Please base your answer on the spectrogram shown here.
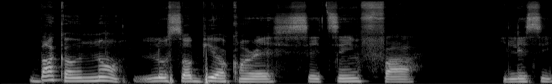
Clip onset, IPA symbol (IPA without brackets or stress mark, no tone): b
